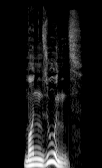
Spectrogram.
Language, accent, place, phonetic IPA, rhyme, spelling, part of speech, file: German, Germany, Berlin, [mɔnˈzuːns], -uːns, Monsuns, noun, De-Monsuns.ogg
- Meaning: genitive singular of Monsun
